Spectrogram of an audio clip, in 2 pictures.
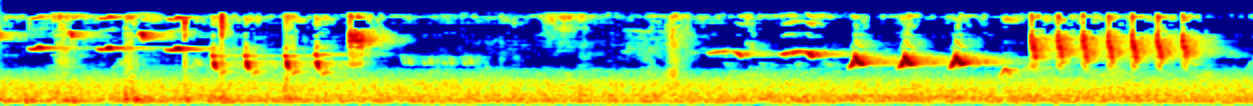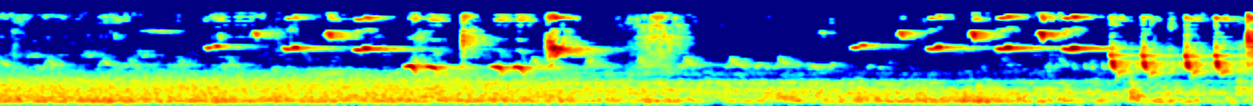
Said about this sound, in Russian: Хотя соловей он может петь в любой момент.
